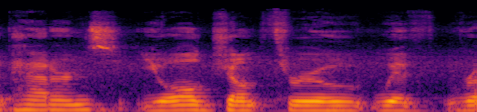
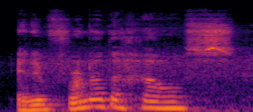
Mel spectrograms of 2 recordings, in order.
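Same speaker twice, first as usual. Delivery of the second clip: ordinary talk, nothing marked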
